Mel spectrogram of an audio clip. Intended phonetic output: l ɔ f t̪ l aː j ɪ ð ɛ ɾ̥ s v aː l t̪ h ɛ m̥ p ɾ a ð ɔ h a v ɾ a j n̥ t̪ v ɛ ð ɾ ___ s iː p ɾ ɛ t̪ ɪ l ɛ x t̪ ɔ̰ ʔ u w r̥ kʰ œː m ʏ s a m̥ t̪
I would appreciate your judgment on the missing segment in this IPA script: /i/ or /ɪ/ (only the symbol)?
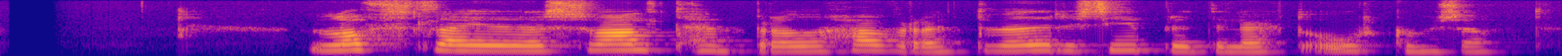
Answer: ɪ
